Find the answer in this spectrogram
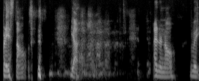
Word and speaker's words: Prestamos: They took off the accent on the E, so we're Prestamos, not Prestamos.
